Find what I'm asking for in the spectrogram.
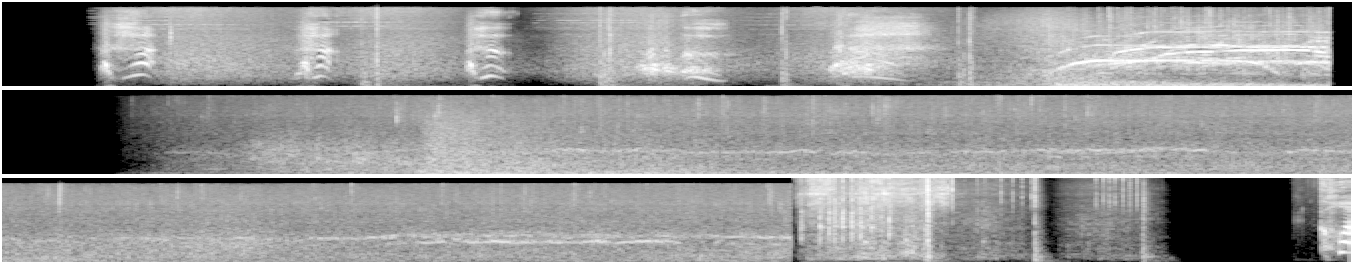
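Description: Hail pelting down in a storm makes a dense, steady hiss and patter for about ten seconds, following a few short separate sounds at the start and ending abruptly.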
